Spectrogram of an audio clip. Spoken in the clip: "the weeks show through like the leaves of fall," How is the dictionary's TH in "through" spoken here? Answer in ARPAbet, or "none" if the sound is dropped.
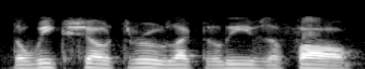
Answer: TH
